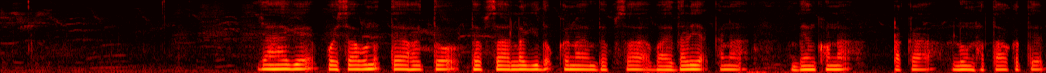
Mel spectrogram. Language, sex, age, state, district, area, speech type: Santali, male, 30-45, West Bengal, Jhargram, rural, spontaneous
